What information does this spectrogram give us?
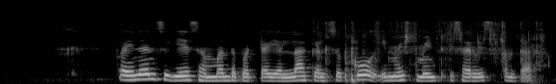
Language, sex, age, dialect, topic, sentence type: Kannada, female, 36-40, Dharwad Kannada, banking, statement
